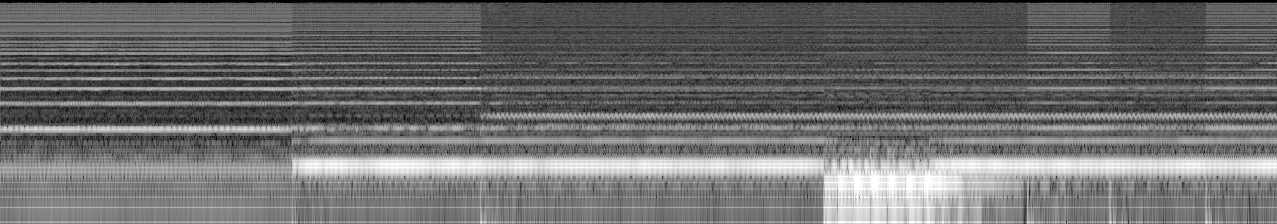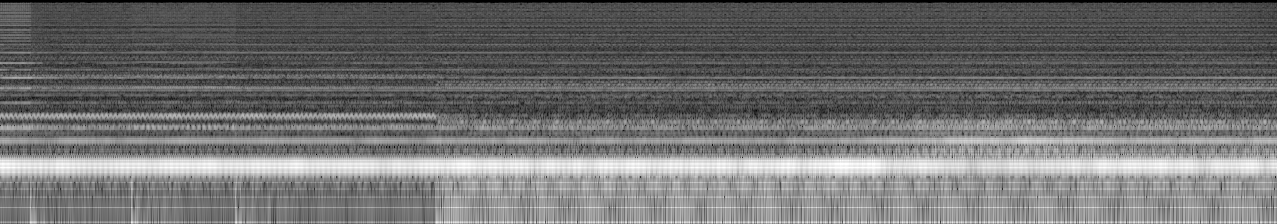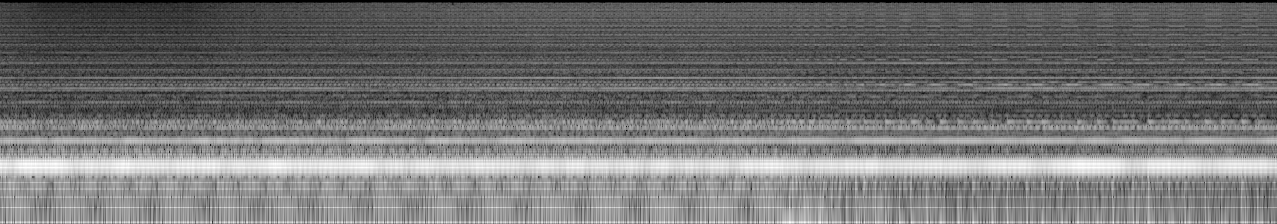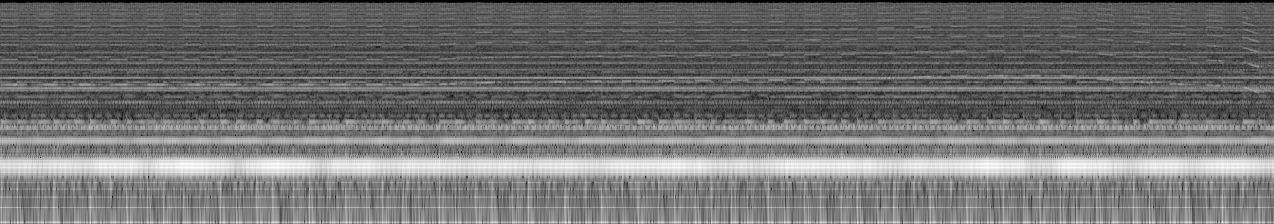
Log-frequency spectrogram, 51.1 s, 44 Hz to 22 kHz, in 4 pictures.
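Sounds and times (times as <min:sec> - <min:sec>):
low pulsing throb: 0:08.2 - 0:11.4
synthesizer drone: 0:08.3 - 0:10.7.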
